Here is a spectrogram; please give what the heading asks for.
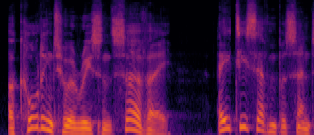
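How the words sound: Long, choppy pauses break up the phrases. The speaker calls it wrong. "it was just a bit too jagged and a bit too staccato"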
